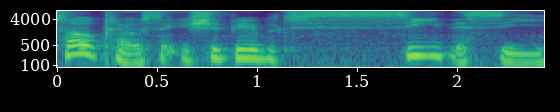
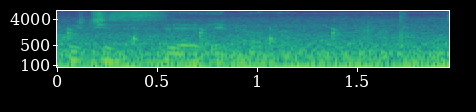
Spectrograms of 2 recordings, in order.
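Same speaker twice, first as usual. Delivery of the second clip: ordinary delivery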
